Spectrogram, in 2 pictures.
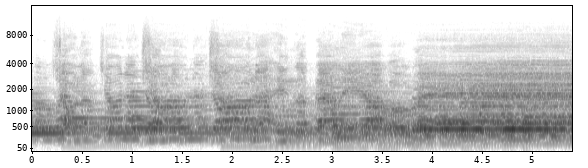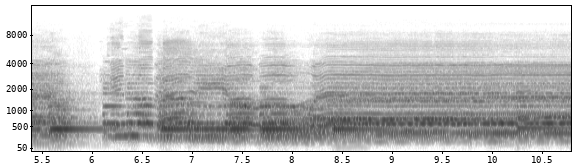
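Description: Mixed choir of young men and women singing in harmony, moving note to note at first, then holding long sustained chords from about four seconds in.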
